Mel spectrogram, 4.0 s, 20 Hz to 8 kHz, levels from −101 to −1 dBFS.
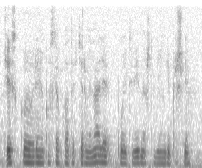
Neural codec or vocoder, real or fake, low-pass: none; real; 7.2 kHz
